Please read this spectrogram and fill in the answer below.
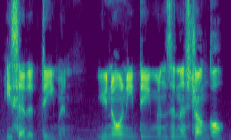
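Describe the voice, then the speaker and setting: A man's voice: a little high, expressive, moderate pace, pushed and bright, no echo, pitched above the performer's own voice, low-quality recording. A man voicing edgy, argumentative henchmen in an urgent, brusque way. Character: edgy, argumentative male jungle henchmen and lackeys.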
